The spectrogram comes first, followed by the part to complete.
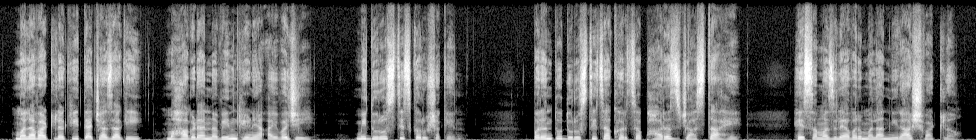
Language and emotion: Marathi, sad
